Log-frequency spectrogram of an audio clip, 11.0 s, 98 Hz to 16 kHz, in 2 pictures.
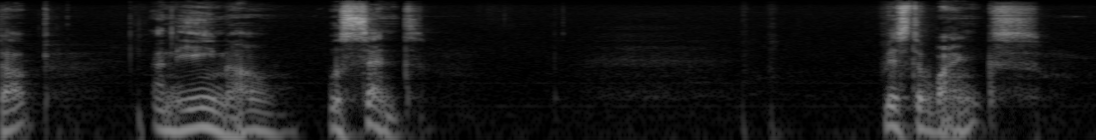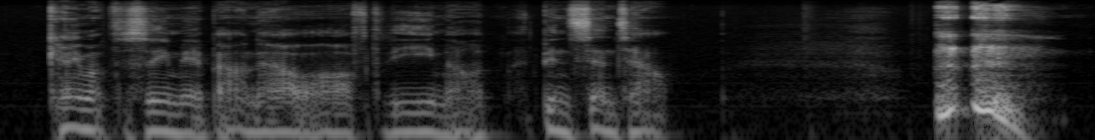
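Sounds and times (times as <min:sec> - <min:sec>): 
speech: 0:00.0 - 0:02.2, 0:04.4 - 0:08.9, 0:10.2 - 0:10.7
gravelly throat clearing: 0:10.2 - 0:10.8.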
